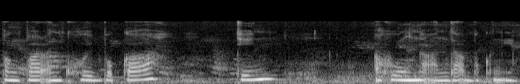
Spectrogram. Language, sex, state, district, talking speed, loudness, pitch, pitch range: Mizo, female, Mizoram, Aizawl, 140 wpm, -14 LUFS, 195 Hz, 185-210 Hz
